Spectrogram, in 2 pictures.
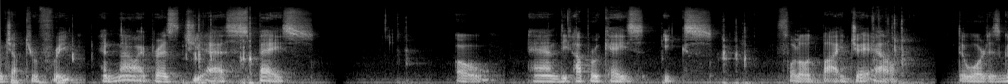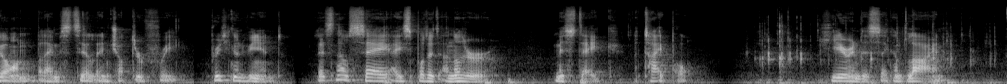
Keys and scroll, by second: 1.6-2.4 typing, 3.9 o, 7.2 shift+x, 8.4-9.4 typing, 17.7 ctrl+w, 18.0-20.1 typing.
